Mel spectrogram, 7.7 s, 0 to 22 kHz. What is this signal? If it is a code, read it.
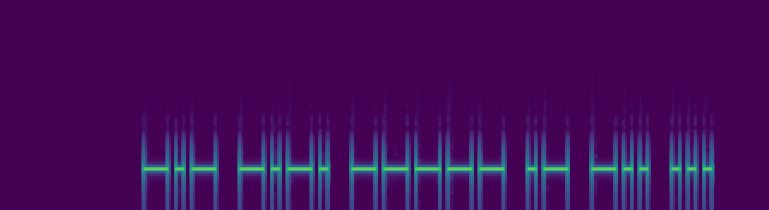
Morse code, heard as a keyed tone, about 15 wpm, 700 Hz. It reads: KC0ADS
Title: USA Call Signs Repeated 2x 15wpm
